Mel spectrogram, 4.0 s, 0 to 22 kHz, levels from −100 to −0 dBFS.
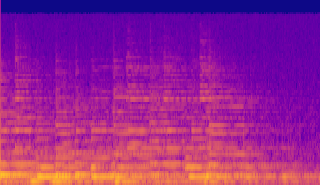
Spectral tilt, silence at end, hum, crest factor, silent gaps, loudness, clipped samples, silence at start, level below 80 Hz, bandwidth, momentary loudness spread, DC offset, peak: -8.5 dB/octave; 0 s; none; 16 dB; none; -25 LUFS; under 0.1%; 0 s; -46 dBFS; 9.8 kHz; 16 LU; under 0.1%; -8 dBFS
